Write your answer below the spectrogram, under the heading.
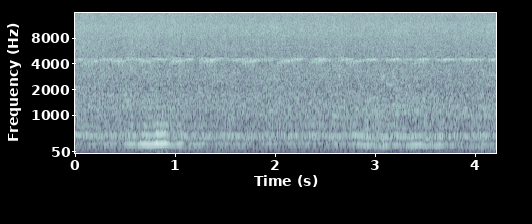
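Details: Bees buzzing in a steady natural drone, one insect passing close and loud just before the first second, then the even hum continues.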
